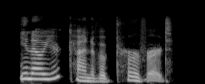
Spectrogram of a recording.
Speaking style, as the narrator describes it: I said around a giggle

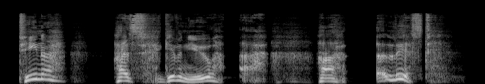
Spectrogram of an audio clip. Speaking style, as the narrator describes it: he said breathlessly

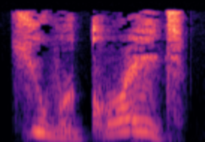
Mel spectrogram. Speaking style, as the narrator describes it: they cried

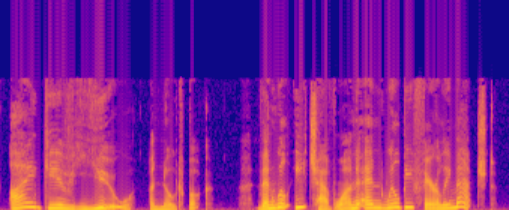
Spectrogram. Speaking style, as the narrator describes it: he said slowly

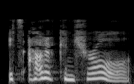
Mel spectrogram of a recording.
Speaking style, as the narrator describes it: I laugh

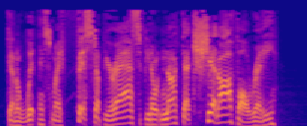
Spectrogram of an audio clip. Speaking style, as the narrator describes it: the fiend growled

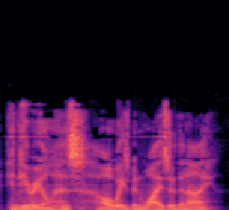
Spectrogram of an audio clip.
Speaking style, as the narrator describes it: Kai responded bitterly

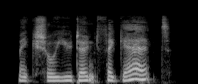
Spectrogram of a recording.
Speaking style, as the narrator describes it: Stasia murmured

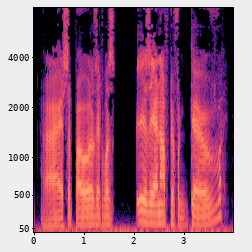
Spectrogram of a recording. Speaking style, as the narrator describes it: Severus said, and his voice was odd

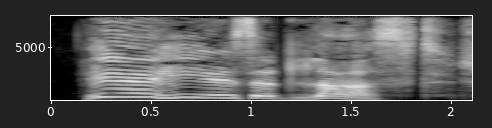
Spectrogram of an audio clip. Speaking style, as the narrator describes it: shouted Rostov

